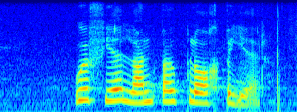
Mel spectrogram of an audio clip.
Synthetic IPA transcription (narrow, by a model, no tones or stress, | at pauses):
ʔuəfiəlɐnt̚bəwplɑːχbəɦiər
